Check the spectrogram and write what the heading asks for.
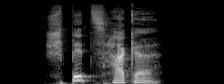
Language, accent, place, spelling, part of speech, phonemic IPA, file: German, Germany, Berlin, Spitzhacke, noun, /ˈʃpɪt͡sˌhakə/, De-Spitzhacke.ogg
- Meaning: pickaxe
